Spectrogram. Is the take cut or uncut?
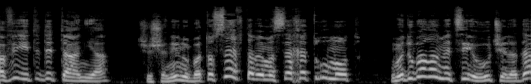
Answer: uncut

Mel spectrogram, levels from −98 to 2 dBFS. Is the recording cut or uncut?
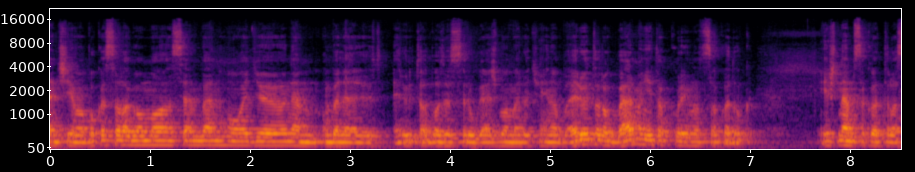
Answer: cut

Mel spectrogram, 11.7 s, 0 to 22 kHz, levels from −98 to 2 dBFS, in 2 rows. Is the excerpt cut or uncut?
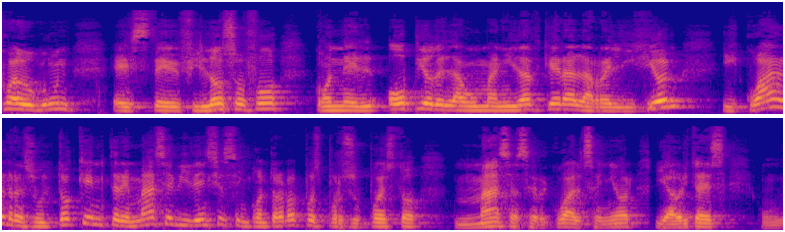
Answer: cut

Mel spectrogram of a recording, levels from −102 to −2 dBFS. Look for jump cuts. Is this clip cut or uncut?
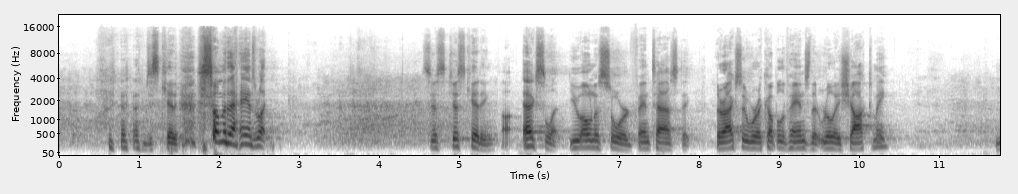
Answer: cut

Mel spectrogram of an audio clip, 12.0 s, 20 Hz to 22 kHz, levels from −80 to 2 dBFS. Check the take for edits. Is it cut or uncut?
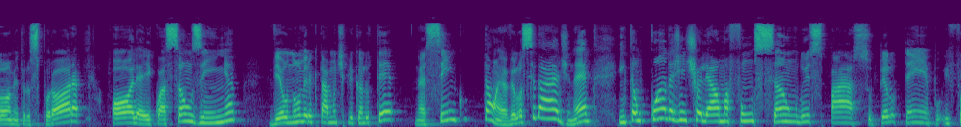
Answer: uncut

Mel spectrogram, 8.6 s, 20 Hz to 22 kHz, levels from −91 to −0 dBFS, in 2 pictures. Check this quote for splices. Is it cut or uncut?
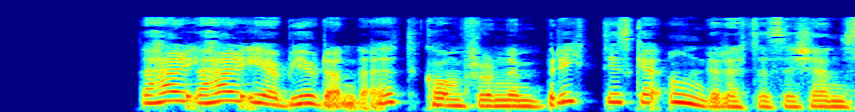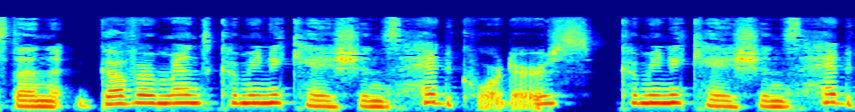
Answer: cut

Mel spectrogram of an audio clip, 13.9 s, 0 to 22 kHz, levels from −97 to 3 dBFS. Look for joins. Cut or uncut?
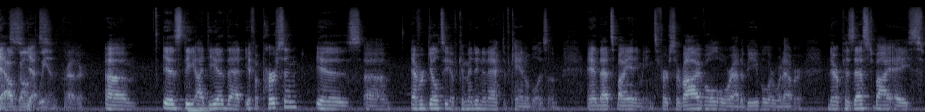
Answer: uncut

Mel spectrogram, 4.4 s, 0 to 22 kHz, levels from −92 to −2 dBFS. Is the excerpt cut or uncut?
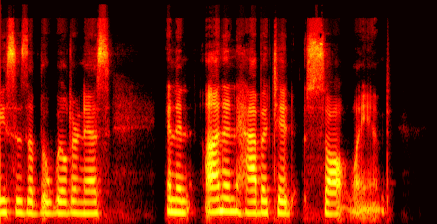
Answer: uncut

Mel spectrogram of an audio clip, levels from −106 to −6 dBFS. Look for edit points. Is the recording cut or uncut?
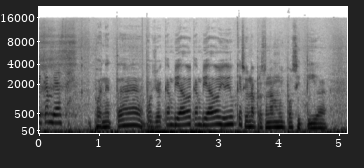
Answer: cut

